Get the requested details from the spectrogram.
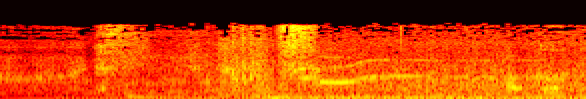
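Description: A tractor engine rumbles steadily, swelling in after a brief quiet start and holding a constant low drone, with a thin whining tone drifting above it.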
